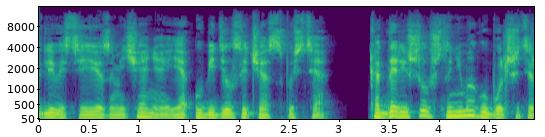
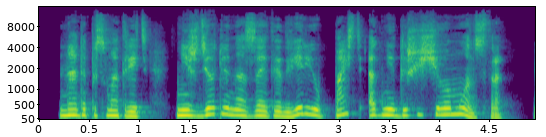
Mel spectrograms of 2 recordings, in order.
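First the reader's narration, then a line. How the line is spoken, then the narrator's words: Cheerful rapid chatter. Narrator (Russian): весело тараторила она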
